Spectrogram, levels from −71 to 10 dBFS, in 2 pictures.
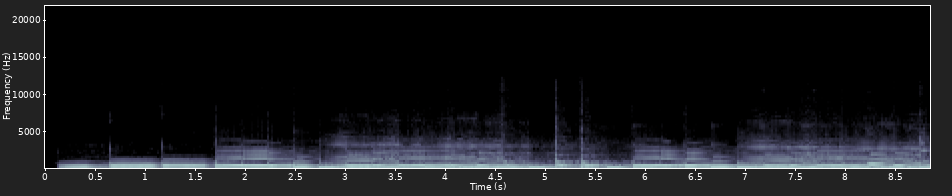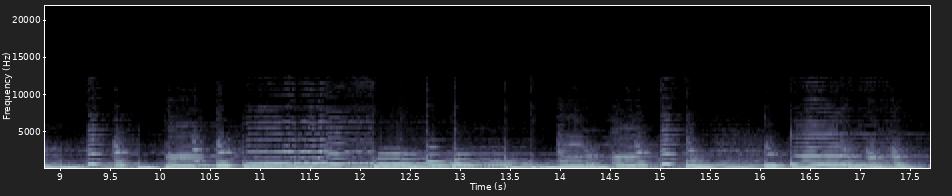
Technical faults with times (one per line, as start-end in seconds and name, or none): none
